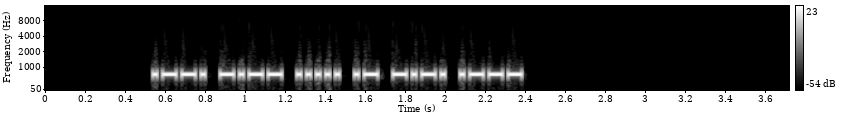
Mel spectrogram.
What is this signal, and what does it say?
Morse code, heard as a keyed tone, about 51 wpm, 700 Hz. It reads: PY5ACJ
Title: DXCC-100 Call Signs - 6 Characters - 50wpm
